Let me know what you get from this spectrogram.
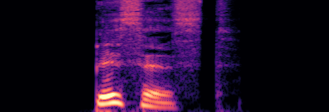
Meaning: second-person singular subjunctive II of beißen
- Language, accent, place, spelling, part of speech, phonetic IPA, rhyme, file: German, Germany, Berlin, bissest, verb, [ˈbɪsəst], -ɪsəst, De-bissest.ogg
